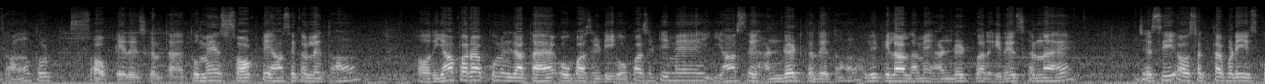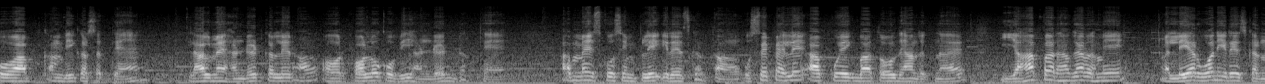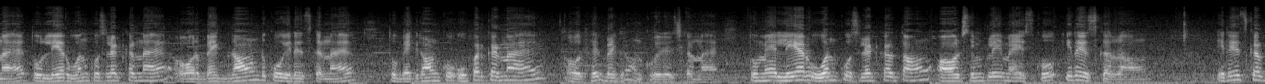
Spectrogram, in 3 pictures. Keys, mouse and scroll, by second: 20.0 click, 23.5 click, 26.6 click, 34.1 click, 36.7 click.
